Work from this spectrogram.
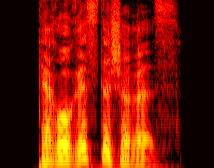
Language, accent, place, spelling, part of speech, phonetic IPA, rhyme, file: German, Germany, Berlin, terroristischeres, adjective, [ˌtɛʁoˈʁɪstɪʃəʁəs], -ɪstɪʃəʁəs, De-terroristischeres.ogg
- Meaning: strong/mixed nominative/accusative neuter singular comparative degree of terroristisch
